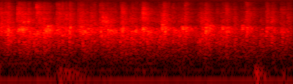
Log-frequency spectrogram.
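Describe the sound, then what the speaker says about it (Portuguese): An audience gives a round of applause for Silaine at a church youth discipleship gathering, a steady wash of clapping that holds for several seconds at moderate level. "salve de palmas para Silaine"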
